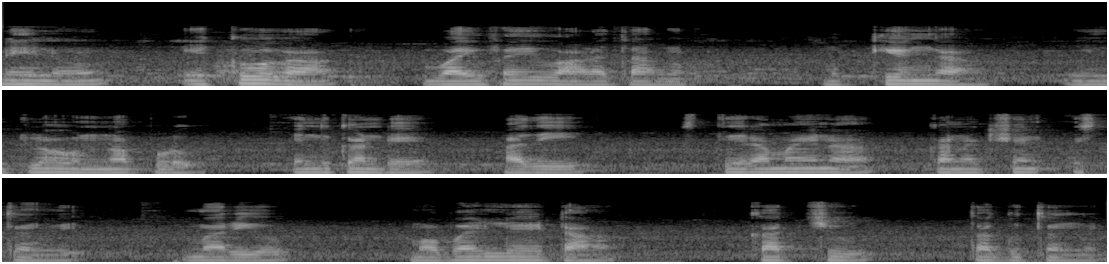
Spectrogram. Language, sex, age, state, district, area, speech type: Telugu, male, 18-30, Telangana, Medak, rural, spontaneous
